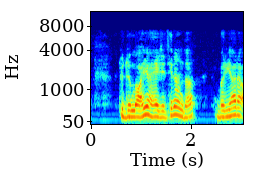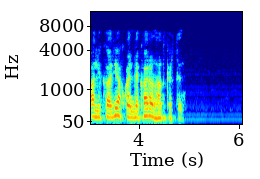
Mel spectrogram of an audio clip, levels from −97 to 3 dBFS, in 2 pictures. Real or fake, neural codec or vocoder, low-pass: real; none; 7.2 kHz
